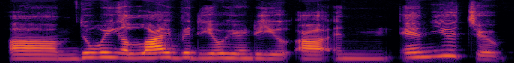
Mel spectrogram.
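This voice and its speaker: A woman from the Philippines with a Filipino accent and Tagalog as her first language, chatting casually on a live stream, encouraging viewers and pausing often with "um". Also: mid-range voice. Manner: warm, encouraging, reads viewer comments, many "um" fillers. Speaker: YouTube livestream host.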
